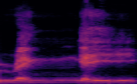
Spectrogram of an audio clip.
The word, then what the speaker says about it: Renge: Ren like the bird wren. Gi sounds like the word get without the T. Kyo, similar to myo. Each syllable gets one equal stress or beat. Nam myo ho renge kyo.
